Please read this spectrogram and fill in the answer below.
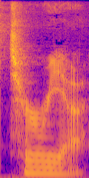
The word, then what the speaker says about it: Turia: Turia, I think I'm saying it right. Yeah, it's Turia.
